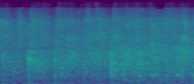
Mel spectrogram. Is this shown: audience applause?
yes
